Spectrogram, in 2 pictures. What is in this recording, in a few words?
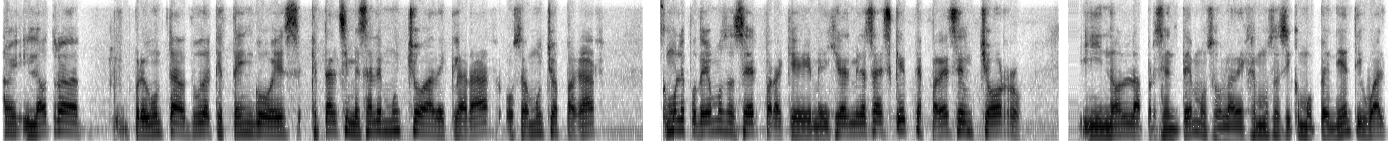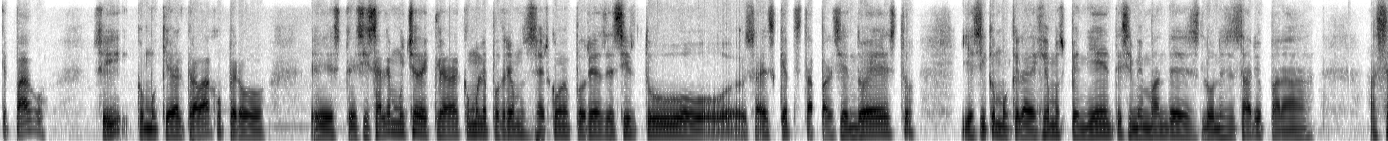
whatsapp ptt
